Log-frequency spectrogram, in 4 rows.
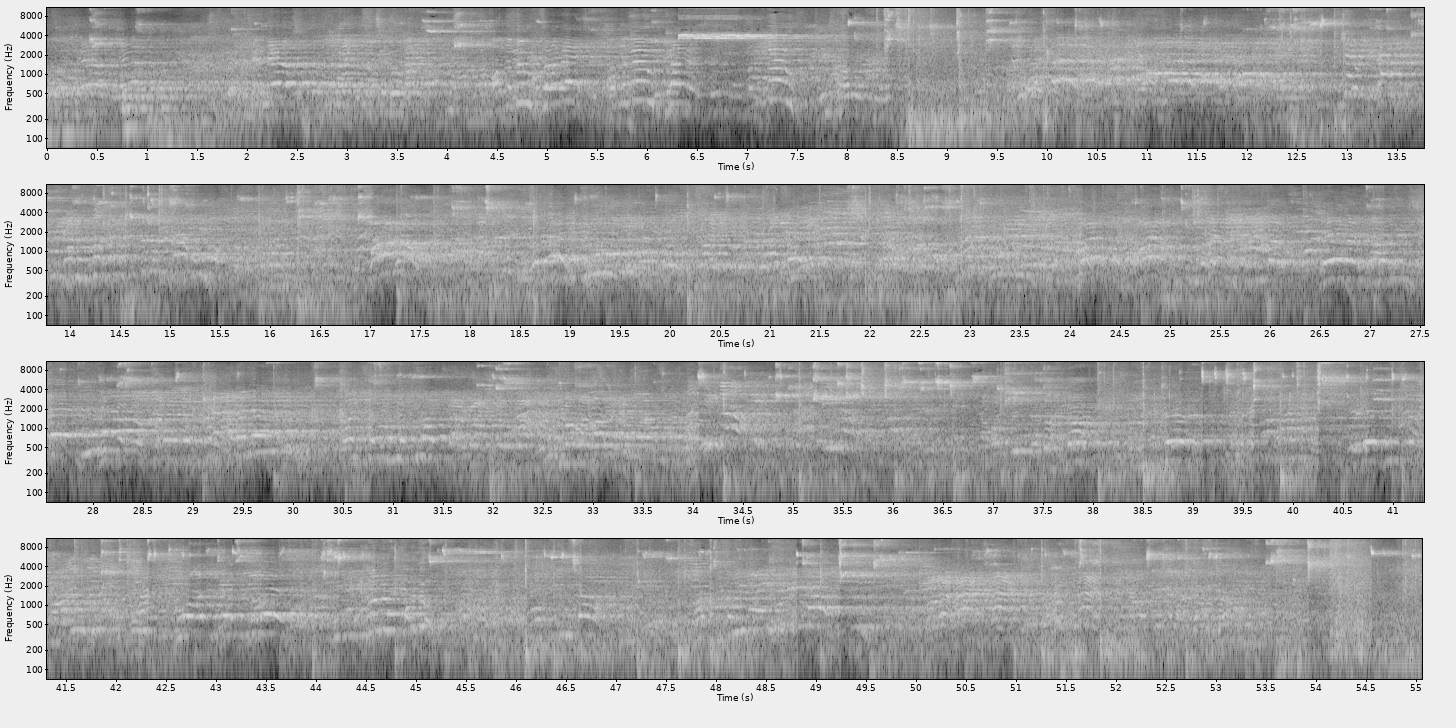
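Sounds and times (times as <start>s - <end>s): players and spectators calling: 0.0s - 55.0s.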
